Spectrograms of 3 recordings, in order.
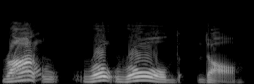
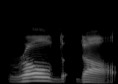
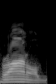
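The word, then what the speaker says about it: Roald Dahl: Wonka holy cow Ro Robert or uh r r doll R doll okay R doll he also yeah it's pronounced it's o r o a l d um I thought it was Ronald but um he wrote Matilda he wrote BFG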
